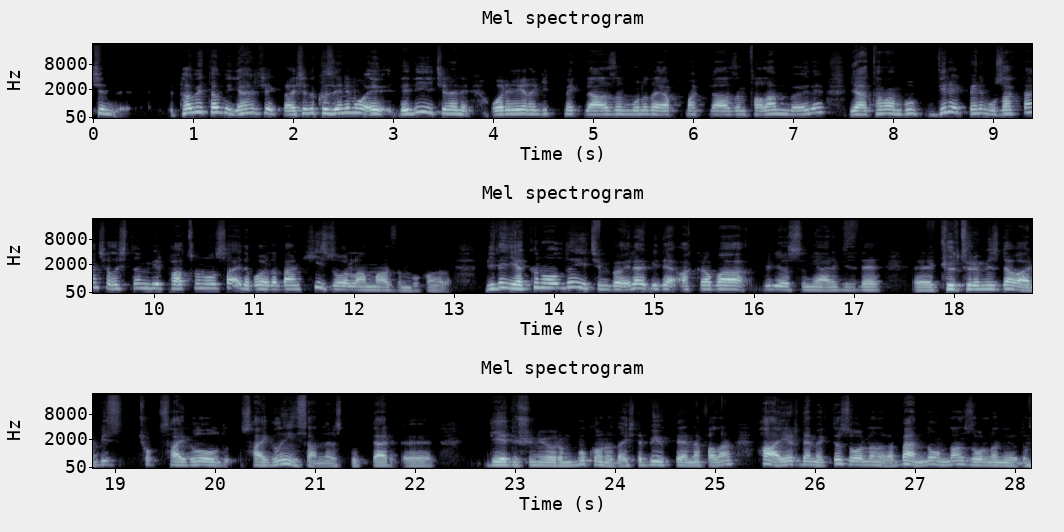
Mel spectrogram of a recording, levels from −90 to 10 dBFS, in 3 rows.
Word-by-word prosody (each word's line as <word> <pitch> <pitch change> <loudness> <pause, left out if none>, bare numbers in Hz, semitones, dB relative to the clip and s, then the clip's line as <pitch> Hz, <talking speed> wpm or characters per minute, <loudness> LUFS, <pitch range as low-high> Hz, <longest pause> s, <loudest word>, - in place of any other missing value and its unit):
şimdi 195 - -3 0.5
tabii 220 +5 +4
tabii 235 -5 +4
gerçekten, 185 -3 0
şimdi 195 +6 -1
kuzenim 195 +3 +3
o 210 - +4
eee, 350 -3 +3
dediği 230 +9 +2
için 190 -3 -1
hani 165 -3 0 0.2
oraya 170 +3 +3
da 170 - -1
gitmek 170 0 -9
lazım, 155 0 +2
bunu 160 +1 -3
da 165 - +2
yapmak 150 0 -3
lazım 150 +1 0
falan 165 +3 0
böyle. 175 +10 -2 0.2
Ya, 155 -1 +3
tamam 175 0 0
bu 180 0 -4 0.2
direkt 230 0 -1
benim 185 -2 -3
uzaktan 175 +8 -1
çalıştığım 195 -1 -5
bir 195 0 0
patron 185 +1 -1
olsaydı 195 -3 0
bu 170 +1 +2
arada 160 -1 +1
ben 165 0 +3
hiç 220 +4 -6
zorlanmazdım 130 -6 -2
bu 105 - -15
konuda. 105 -4 -10 0.4
Bir 175 +4 -1
de 230 - +2
yakın 185 +1 +3
olduğu 215 +2 +2
için, 190 -8 -5
böyle 155 +6 +3
bir 165 - -3
de 170 - +2
akraba 165 +1 +3
biliyorsun 140 -3 -4
yani 125 -1 -2
bizde, 125 0 -5 0.3
eee, 120 0 0
kültürümüzde 165 +2 +2
var, 115 -6 +4
biz 150 0 -10 0.2
çok - - -13
saygılı 130 +1 0
oldu 130 -4 0
saygılı 125 +9 -1
insanlarız, 100 - -4
Türkler, 115 +1 -1
eee, 110 -1 -5 0.6
diye 130 -1 +4
düşünüyorum, 120 -1 -3
bu 155 +1 -2
konuda 120 -9 -3
işte 125 +4 -6
büyüklerine 130 -3 -1
falan, 125 +7 -2 0.2
hayır 150 -3 +5
demekte 135 +2 -1
zorlanırlar. 135 -8 -2
Ben 145 -7 +5
de - - -2
ondan 150 +1 -1
zorlanıyordum. 120 -6 -2
155 Hz, 160 wpm, -24 LUFS, 130-180 Hz, 0.6 s, hayır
